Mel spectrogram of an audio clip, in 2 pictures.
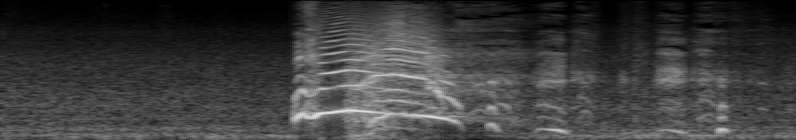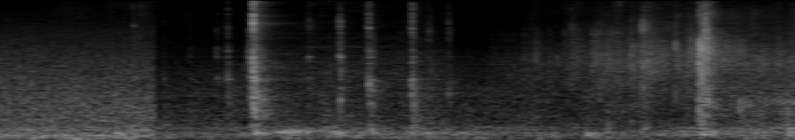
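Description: A woman's short, high-pitched scream of fright about a second and a half in, rising then falling, followed by a few short vocal sounds. Then a few sharp clicks and knocks.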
